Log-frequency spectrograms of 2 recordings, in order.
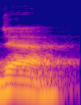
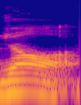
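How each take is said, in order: First: The syllable is thin, with a light open vowel. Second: The syllable is thick, with a heavy rounded vowel. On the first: The speaker calls it right. "Tapi jim kita ucapkannya ja" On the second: The speaker calls it wrong. "bukan jo, ndak ya"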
